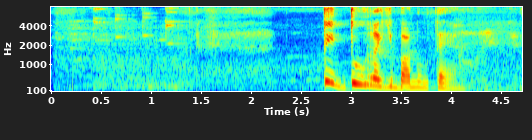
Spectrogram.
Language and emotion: Russian, angry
